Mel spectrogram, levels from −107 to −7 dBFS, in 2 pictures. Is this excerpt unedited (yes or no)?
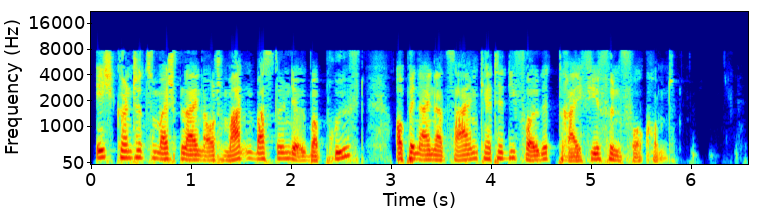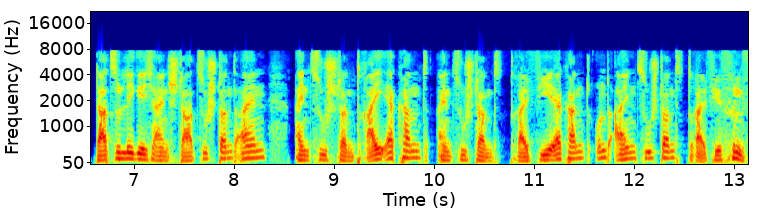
yes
